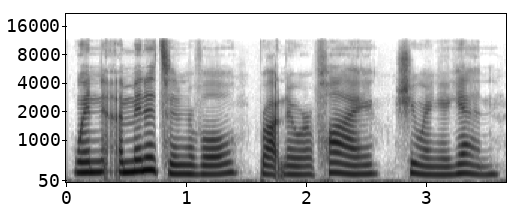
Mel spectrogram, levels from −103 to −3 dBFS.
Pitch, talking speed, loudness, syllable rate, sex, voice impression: 220 Hz, 165 wpm, -17 LUFS, 4.9 syllables/s, female, very feminine, slightly adult-like, soft, slightly cute, calm, reassuring, sweet, kind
